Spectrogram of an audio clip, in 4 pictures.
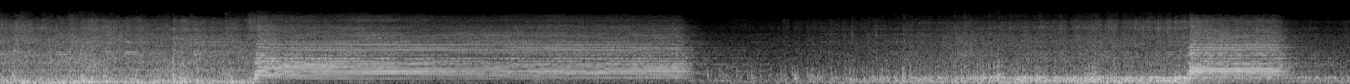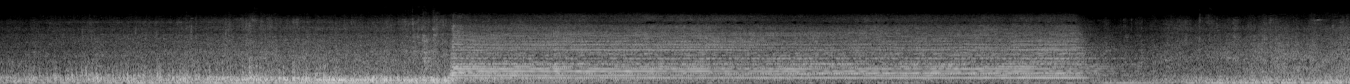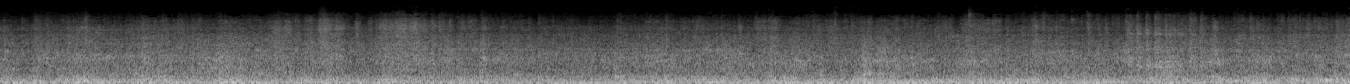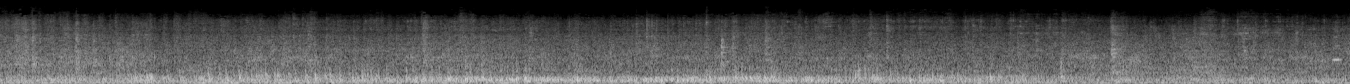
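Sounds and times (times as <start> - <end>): freight train rumbling and clattering: 0.0 - 54.0
locomotive air horn blasts: 2.5 - 7.2, 11.9 - 13.0, 18.0 - 24.8.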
